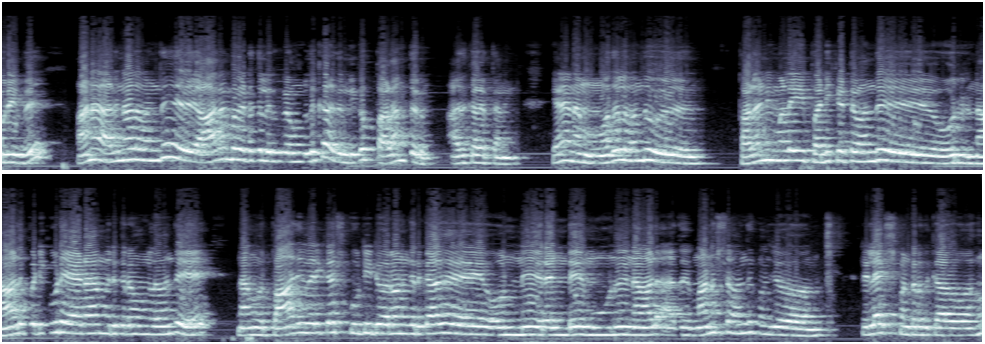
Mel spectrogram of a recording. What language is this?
Tamil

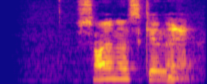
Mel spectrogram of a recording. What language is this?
Esperanto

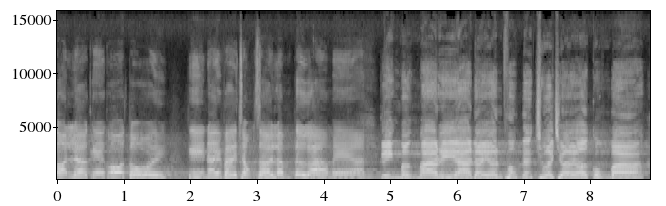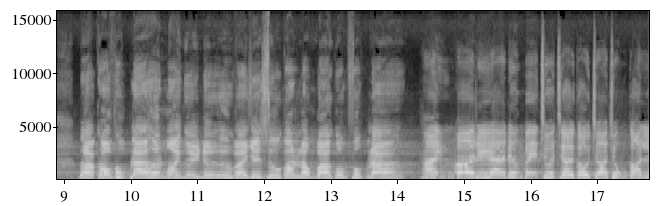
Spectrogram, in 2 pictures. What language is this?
Vietnamese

